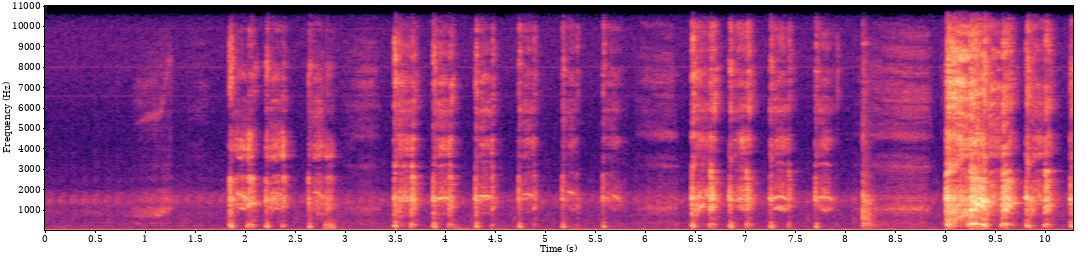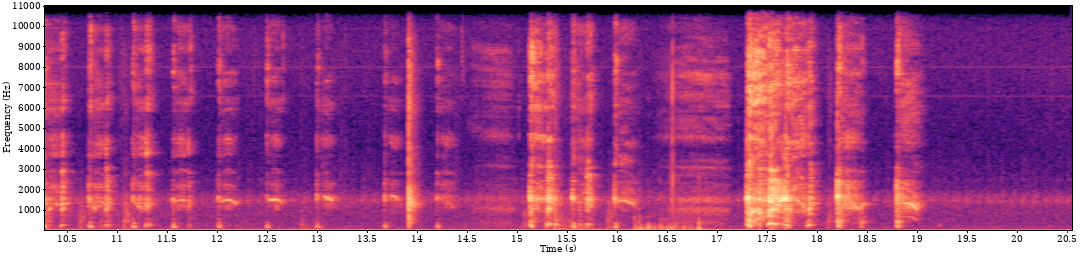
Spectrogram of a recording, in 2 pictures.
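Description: A man coughing hard in repeated fits after inhaling a large dab hit of concentrate vapour, the fits loudest about nine seconds in and again near the end.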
